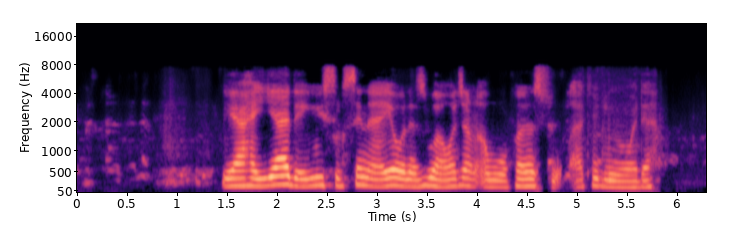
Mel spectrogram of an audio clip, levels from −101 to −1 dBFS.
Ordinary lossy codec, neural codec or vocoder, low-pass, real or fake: none; codec, 16 kHz, 2 kbps, X-Codec, HuBERT features, trained on balanced general audio; none; fake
